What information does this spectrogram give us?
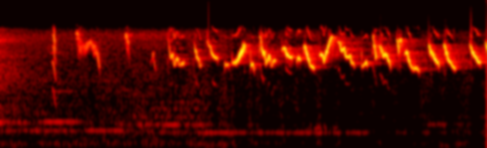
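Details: Kecial kuning singing vigorously without doping, used to tutor and provoke rival birds. A few scattered high notes lead into a long, rapid, continuous chatter of high, descending whistled slurs.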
